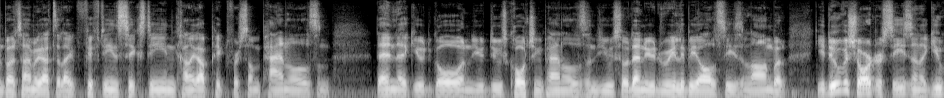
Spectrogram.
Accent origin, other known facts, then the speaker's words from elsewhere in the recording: Ireland; now in United States; You're so naive growing up in Ireland. I'd never seen grass go dormant.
